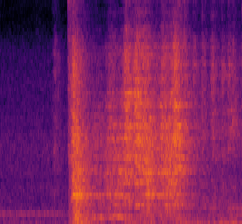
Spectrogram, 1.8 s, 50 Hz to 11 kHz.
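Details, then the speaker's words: 1961 narrow gauge Bombardier snowmobile after repairs including timing fix: engine catches instantly and runs on at a steady, even idle with no stumbling; healthy start. "now this is what it sounds like when when you start it okay"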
